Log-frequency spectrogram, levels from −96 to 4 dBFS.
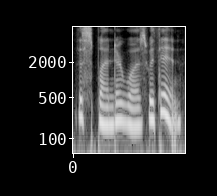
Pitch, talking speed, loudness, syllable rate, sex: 195 Hz, 160 wpm, -15 LUFS, 4.4 syllables/s, female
